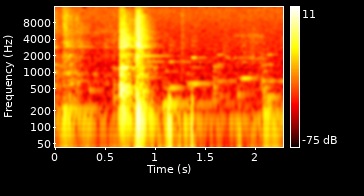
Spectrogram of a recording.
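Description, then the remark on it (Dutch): A metal pot lid is flipped over with two quick clanks, followed by faint ringing and a few light knocks as it settles. No voices are heard. “Zo, en nu aan de slag met de rest. Draai de deksel om.”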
